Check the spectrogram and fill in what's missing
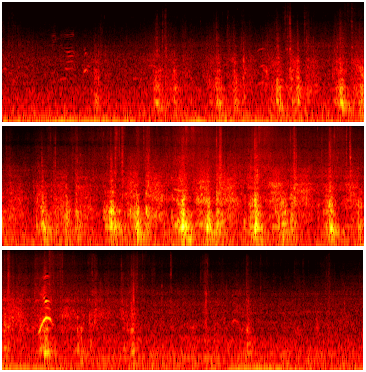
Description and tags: Boat with two or three rowers in it rows by from left to right, heading for its starting position of the boat race.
